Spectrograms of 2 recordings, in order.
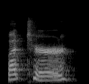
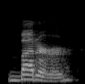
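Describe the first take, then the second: First: The middle consonant is a crisp voiceless T. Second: The middle consonant is a soft voiced tap. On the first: The speaker calls it wrong. "you don't want it to be butter, butter with that voiceless sound" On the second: The speaker calls it right. "be voiced"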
